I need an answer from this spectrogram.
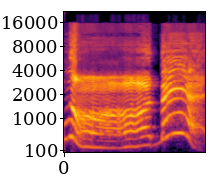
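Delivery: loud, belted American accent, drawn-out "not". Showing how to say the same words in american: american accent. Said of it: "then I'll say it in American".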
